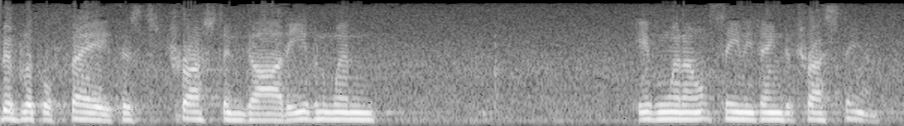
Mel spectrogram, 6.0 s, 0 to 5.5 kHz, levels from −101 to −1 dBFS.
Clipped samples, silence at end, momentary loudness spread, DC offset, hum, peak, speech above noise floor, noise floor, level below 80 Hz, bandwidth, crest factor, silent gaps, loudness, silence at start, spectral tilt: 0.5%; 0 s; 23 LU; under 0.1%; none; 0 dBFS; 22 dB; -31 dBFS; -48 dBFS; 5 kHz; 10 dB; none; -10 LUFS; 0 s; -11.5 dB/octave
